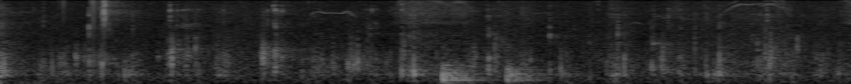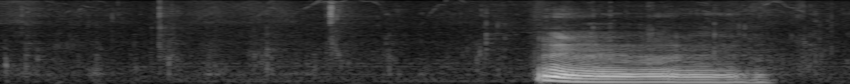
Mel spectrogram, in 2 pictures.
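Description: Someone bites into and chews a moist chocolate brownie with nuts: soft, faint crunchy clicks scattered over several seconds, then a loud, drawn-out appreciative hum from the eater.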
